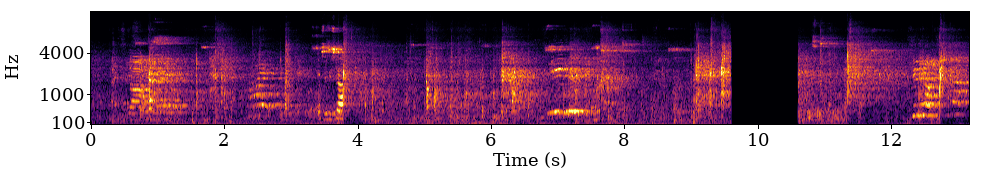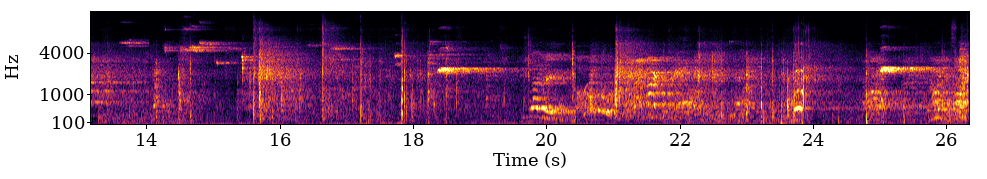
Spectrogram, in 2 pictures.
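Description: Hockey sticks clack and scrape on a hard floor in a large echoing gym.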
